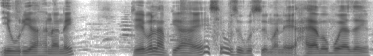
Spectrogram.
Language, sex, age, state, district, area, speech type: Bodo, male, 30-45, Assam, Udalguri, rural, spontaneous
